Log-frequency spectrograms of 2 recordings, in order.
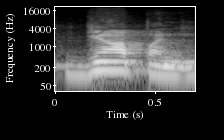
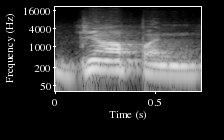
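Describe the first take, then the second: First: ज्ञापन said as gyaapan, starting on ग; ज्ञापन with ग sound. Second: ज्ञापन said as jyaapan, starting on ज; ज्ञापन with ज sound. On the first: (ज्ञापन को ग्यापन बोलें, ग की ध्वनि से) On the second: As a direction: say ज्ञापन with ज, not ग. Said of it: "अगर मैं इसको ज्ञ पढ़ता हूँ". (ज्ञापन को ज्यापन बोलें, ज की ध्वनि से) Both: Shown as a demonstration.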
